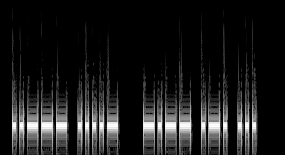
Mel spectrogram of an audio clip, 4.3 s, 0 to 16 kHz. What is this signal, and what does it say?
Morse code, heard as a keyed tone, about 22 wpm, 700 Hz. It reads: 24 YRS
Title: Practice QSO - Exchange 3 - More Info - 22wpm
